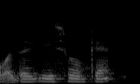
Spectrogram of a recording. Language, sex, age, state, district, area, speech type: Kannada, male, 18-30, Karnataka, Davanagere, urban, spontaneous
